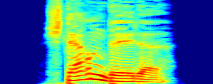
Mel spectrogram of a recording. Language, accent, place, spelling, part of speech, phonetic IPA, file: German, Germany, Berlin, Sternbilde, noun, [ˈʃtɛʁnˌbɪldə], De-Sternbilde.ogg
- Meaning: dative of Sternbild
